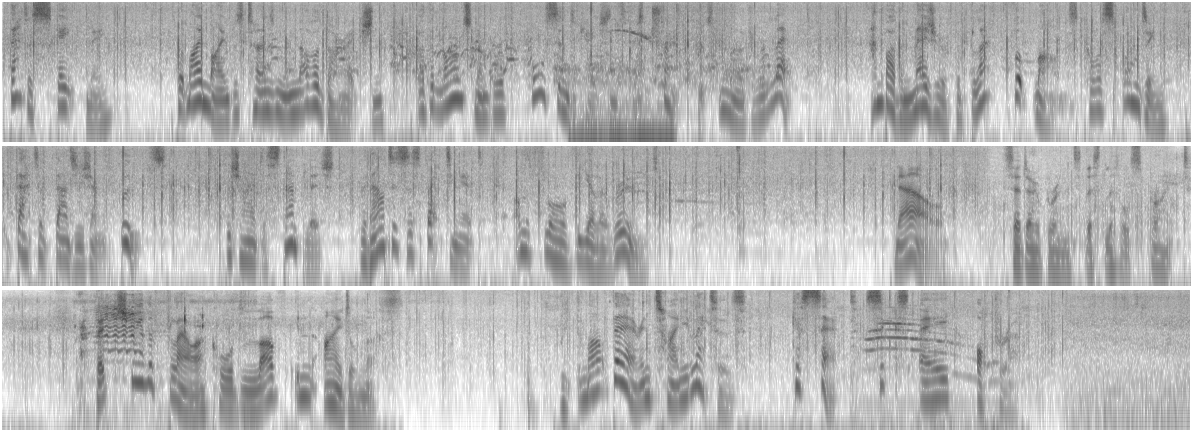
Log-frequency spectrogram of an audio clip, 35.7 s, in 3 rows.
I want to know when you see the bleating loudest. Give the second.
25 s.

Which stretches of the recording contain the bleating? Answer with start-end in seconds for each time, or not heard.
24.4-26.4.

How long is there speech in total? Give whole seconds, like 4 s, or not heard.
30 s.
